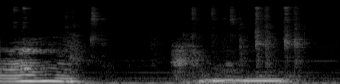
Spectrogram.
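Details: Tia, a chatty rescue dog who rarely barks but prefers talking, vocalizing indoors while playing with fellow rescue dog Sandy in 2018: a low, drawn-out harmonic growl-moan, then a second quieter rumbling phrase after a pause, with scuffling in a small room.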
